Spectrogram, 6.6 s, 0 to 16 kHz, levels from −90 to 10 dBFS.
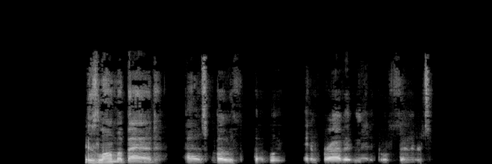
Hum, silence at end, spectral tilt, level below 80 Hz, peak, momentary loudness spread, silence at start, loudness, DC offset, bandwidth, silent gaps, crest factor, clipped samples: none; 0.85 s; -4 dB/octave; -64 dBFS; 0 dBFS; 16 LU; 1.15 s; -16 LUFS; under 0.1%; 11 kHz; 2.25-2.43 s, 3.25-3.38 s, 3.82-4.04 s; 18 dB; under 0.1%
